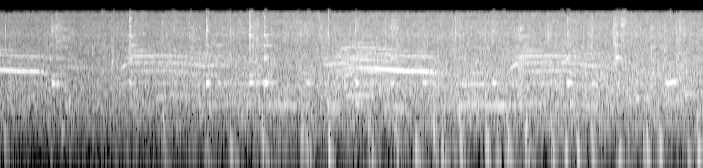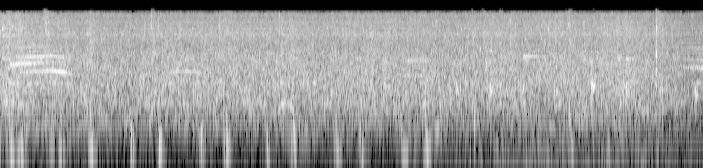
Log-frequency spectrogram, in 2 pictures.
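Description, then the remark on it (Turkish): Numerous cats meow at once in a city temple, their overlapping cries rising and falling continuously over a steady, watery background rush, loud throughout with no voices. “Bunca kedi burada ne arıyor?”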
